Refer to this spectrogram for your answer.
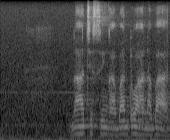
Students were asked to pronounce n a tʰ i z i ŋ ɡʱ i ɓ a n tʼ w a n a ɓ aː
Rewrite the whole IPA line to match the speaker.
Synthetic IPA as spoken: n a tʰ i s i ŋ ɡʱ a ɓ a n tʼ w a n a ɓ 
